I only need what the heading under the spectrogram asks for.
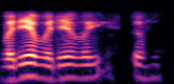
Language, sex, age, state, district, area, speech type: Punjabi, male, 18-30, Punjab, Patiala, rural, conversation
